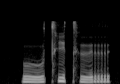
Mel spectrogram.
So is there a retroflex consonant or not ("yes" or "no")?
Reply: no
